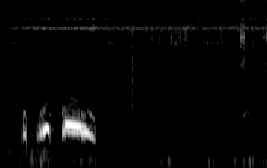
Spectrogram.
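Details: Spotted dove calling to its mate: two short soft notes followed by a longer, drawn-out falling coo, then quiet with a faint steady high tone in the background.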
